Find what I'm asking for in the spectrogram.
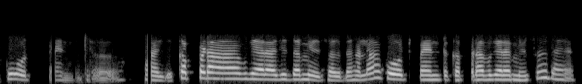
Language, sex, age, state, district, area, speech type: Punjabi, female, 30-45, Punjab, Jalandhar, rural, conversation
